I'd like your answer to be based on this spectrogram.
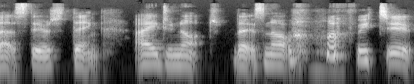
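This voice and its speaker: A woman speaks with a Scottish accent. Her pitch is medium, with ordinary variation. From Scotland. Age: 30s. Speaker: musician in a band. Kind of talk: casual chat.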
